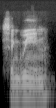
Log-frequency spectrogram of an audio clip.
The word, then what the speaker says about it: Sanguine: Um, but for projects like this, where it's all you have is custom design for my alias Sanguine, right? That's how you say it, correct? It's sanguine. Yeah.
